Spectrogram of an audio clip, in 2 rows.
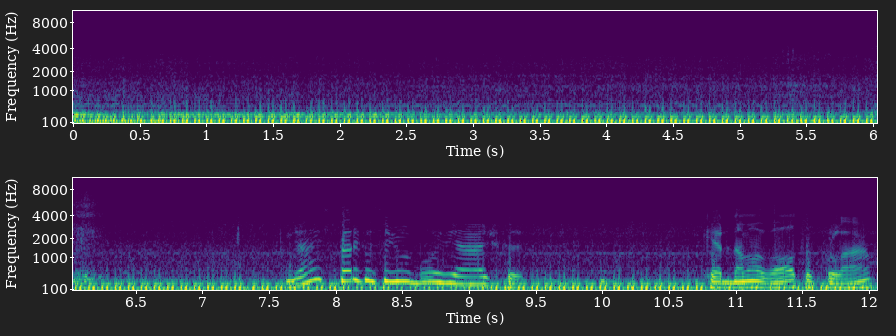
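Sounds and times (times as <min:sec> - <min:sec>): motorcycle engine running at low revs: 0:00.0 - 0:12.0.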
